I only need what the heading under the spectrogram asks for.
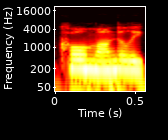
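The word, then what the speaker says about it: Cholmondeley: Kubri Lonover Marjgery Banks sellers Vikcount Berkeley of Cole Mandelly Castle Warikshshire pronounced Kubrith Lanover Marshbanks sellers Vikcount Barkley of Chumly Castle Warikshire.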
